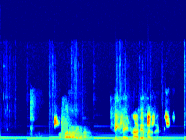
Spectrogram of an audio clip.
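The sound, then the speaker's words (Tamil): A steady electronic hum of layered tones runs beneath a phone-line voice with heavy echo and noise on the call line, giving the call a degraded quality as a man speaks in short bursts. “echo echo ரொம்ப அதிகமா இருக்கு நாய்ஸ் அதிகமா இருக்கு”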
